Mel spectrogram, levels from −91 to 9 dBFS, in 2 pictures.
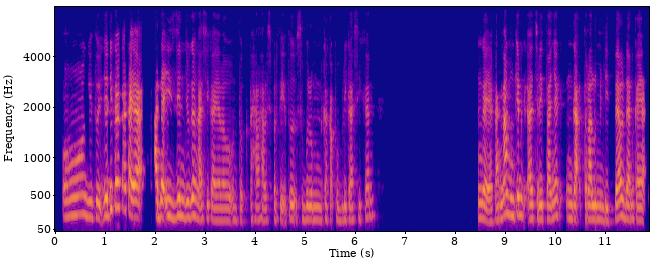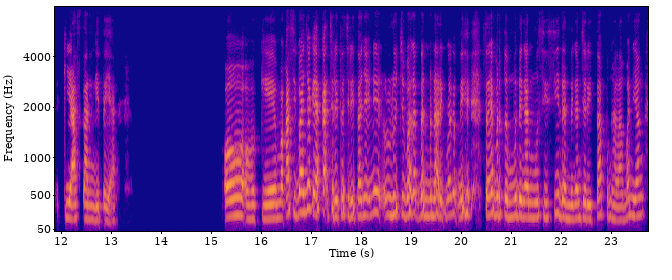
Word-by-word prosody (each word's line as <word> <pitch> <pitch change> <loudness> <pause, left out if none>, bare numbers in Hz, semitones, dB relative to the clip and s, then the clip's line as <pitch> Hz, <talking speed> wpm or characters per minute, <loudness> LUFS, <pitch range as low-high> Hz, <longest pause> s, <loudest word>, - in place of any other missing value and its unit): Oh 230 +3 -2 0.2
gitu, 210 0 -4 0.2
jadi 230 - +7
Kakak 340 -2 +4
kayak 215 -1 +8 0.3
ada 215 0 +6
izin 220 0 +1
juga 210 +3 +2
enggak - - -2
sih, 185 - -6
kalau 165 0 -4
untuk 170 -1 -12
e - - -10
hal-hal 165 -2 -8
seperti 185 +3 -9
itu, - - -6 0.2
sebelum 175 -1 -5
Kakak 175 +1 -9
publikasikan? 180 +4 -8 2.1
Enggak 195 -1 +2
ya, 150 - +1
karena 190 +6 +2
mungkin, 230 +1 +2 0.2
eee, 185 - +2
ceritanya 185 +2 -1 0.2
enggak 190 -1 +2
terlalu 185 -1 +2
mendetail 170 +4 0
dan 180 - +2
kayak 170 -1 0 0.3
kiasan, 190 -1 +2
gitu 175 +1 -5
ya? - - -8 2.2
Oh 225 +3 +6 0.2
oke, 185 0 +1
makasih 235 +4 0
banyak 275 +4 +5
ya, 265 -5 +3
Kak, 275 - +3
cerita-ceritanya, 220 +1 -1
ini 275 +2 0 0.2
lucu 245 -1 -3
banget 265 +2 0
dan 225 - -1
menarik 225 -1 0
banget 235 -1 -4
nih. 260 +4 -1 0.2
Saya 265 +3 +1
bertemu 230 -3 0
dengan 210 -2 +4
musisi 205 +4 -5
dan 200 -5 0
dengan 195 +2 -1
cerita 195 +4 -1
pengalaman 185 0 -6
yang, 230 +1 -2
205 Hz, 140 wpm, -22 LUFS, 185-230 Hz, 2.2 s, kayak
